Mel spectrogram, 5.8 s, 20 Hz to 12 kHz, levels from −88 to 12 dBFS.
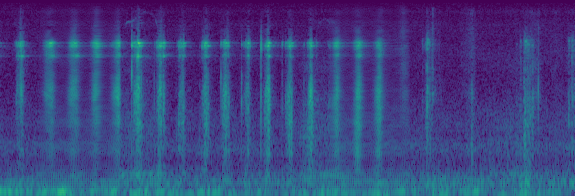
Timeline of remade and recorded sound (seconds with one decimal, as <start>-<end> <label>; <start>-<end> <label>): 0.0-0.4 recorded; 0.4-1.2 remade; 1.2-3.3 recorded; 3.3-4.1 remade; 4.1-5.8 recorded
